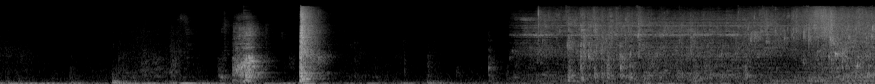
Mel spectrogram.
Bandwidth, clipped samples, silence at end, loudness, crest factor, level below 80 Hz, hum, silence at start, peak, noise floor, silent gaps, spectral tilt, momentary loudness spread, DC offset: 16.5 kHz; under 0.1%; 0 s; -26 LUFS; 30 dB; -48 dBFS; none; 0 s; -2 dBFS; -54 dBFS; none; -0.5 dB/octave; 27 LU; under 0.1%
